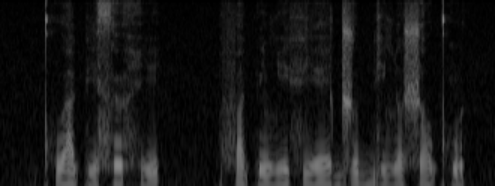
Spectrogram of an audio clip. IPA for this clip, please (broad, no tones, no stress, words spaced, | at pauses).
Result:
kʷʰa pʲe sə̃hi | fapʲə̃ʎi fʲeːd͡ʒu bʲeʎɔʃɔkʷʰə̃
